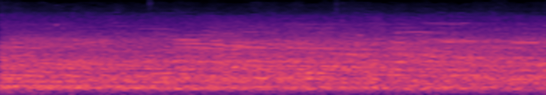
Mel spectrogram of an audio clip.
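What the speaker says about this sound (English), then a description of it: "Crowd obviously not happy." A basketball arena crowd roars in disapproval during a college game, a dense, loud, sustained wash of voices filling the hall without a break.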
